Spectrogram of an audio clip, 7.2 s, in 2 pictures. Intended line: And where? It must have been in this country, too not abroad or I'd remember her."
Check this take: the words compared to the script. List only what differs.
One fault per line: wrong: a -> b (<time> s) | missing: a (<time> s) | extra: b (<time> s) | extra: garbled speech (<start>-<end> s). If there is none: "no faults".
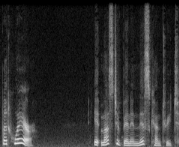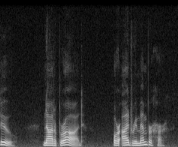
wrong: And -> But (0.0 s)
